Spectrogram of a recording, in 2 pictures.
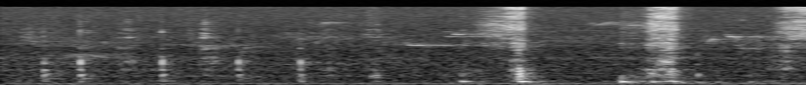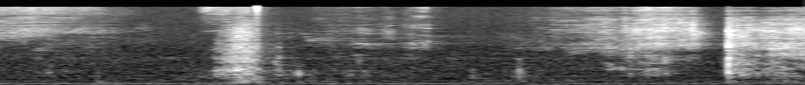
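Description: Long painted nails scratch and tap across the dark printed front cover of a thick, closed Narnia hardcover book, then the book is turned to show its spine. Soft dry scraping and raspy rubbing run under light, sharp taps. A steady low hum sits beneath them, and a few louder, brighter strokes stand out.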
